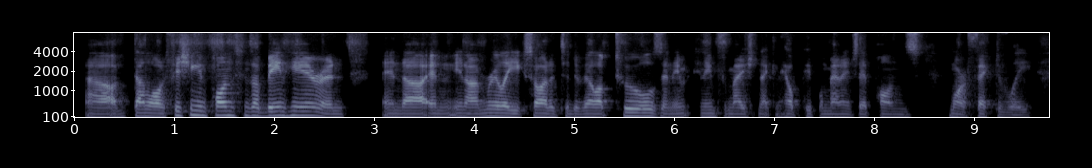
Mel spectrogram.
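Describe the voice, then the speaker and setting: Speaking at a very fast pace, a man with an Australian accent uses ordinary pitch variation. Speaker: university professor and extension specialist. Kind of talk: webinar lecture. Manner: frequent fillers and repetitions.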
